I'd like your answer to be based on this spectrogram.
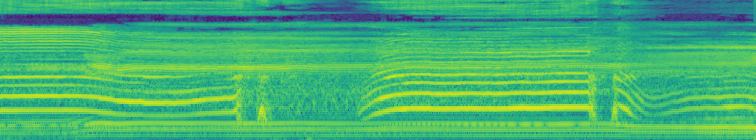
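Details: Sustained, tuneful wailing cries with brief catches between them from a baby who has just woken up; ordinary infant crying.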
